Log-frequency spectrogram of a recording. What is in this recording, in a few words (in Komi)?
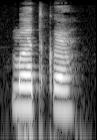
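"мӧд-кӧ", Komi, female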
